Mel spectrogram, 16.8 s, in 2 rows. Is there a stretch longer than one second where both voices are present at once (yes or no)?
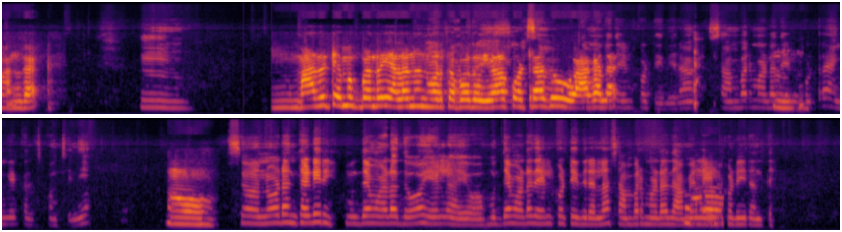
yes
